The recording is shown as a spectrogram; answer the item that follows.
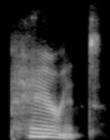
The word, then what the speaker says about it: parent: Another example is parent. If you look at the spelling, it has P-A-R-E-N-T. So because you have an A and an R, we're going to pronounce that as that air vowel sound, parent, parent.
